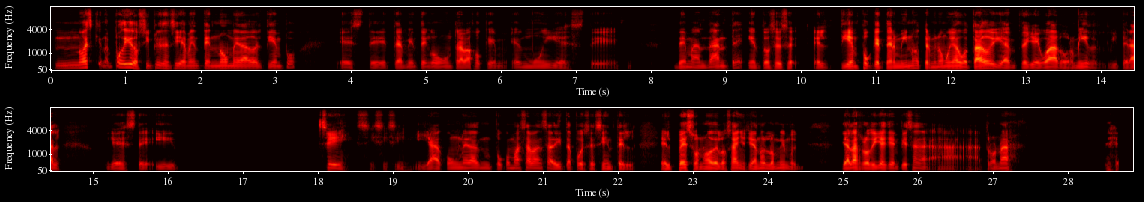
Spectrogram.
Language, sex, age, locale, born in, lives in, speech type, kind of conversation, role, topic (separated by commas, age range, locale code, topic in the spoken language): Spanish, male, 45-49, es-MX, Mexico, Mexico, conversation, unstructured, none, ¿Qué hábito pequeño te ha cambiado la vida?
